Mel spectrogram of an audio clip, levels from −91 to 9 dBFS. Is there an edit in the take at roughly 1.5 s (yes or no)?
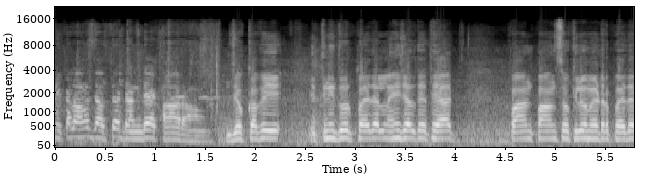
yes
